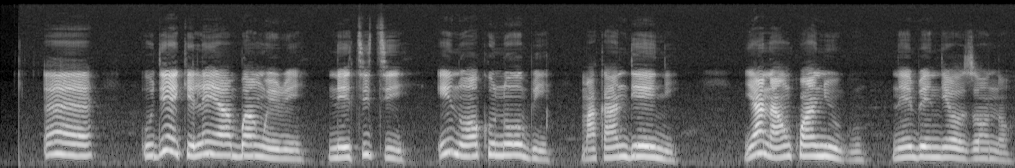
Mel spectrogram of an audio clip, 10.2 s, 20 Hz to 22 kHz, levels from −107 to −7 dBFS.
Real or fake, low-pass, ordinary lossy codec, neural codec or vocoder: fake; 19.8 kHz; none; vocoder, 48 kHz, 128 mel bands, Vocos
